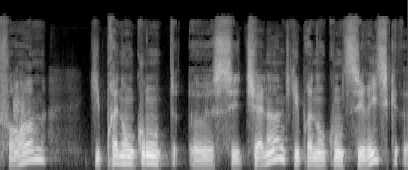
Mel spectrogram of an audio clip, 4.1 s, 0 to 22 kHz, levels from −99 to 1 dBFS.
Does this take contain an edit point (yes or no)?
no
